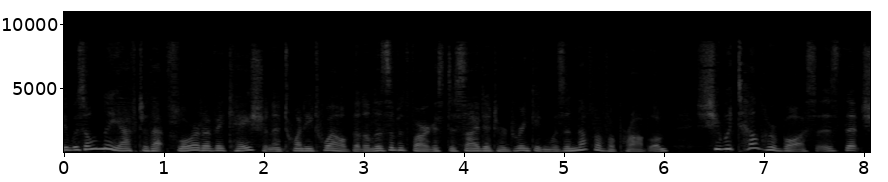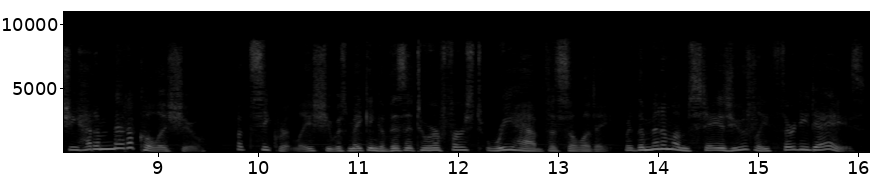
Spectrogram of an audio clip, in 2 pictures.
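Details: Adult narrator; normal speech.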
